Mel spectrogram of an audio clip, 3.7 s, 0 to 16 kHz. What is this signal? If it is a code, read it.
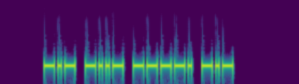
Morse code, heard as a keyed tone, about 28 wpm, 700 Hz. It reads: KX9K
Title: USA Call Signs - 4 Characters - Repeated 2x - 28wpm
